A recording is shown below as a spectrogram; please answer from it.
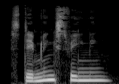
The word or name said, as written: stemningssvingning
